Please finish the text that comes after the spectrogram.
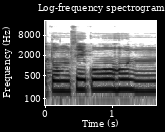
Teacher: ہا کو نون کے ساتھ ملائیں گے، تشدید کی وجہ سے نون مشدد پر غنہ کریں گے، آواز ناک میں چھپائیں گے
